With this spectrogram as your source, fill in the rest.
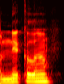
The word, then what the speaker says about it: Niccolo: I don't know how to pronounce his name. Oh, Niccolo? Yeah, Niccolo.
